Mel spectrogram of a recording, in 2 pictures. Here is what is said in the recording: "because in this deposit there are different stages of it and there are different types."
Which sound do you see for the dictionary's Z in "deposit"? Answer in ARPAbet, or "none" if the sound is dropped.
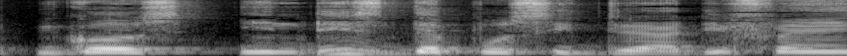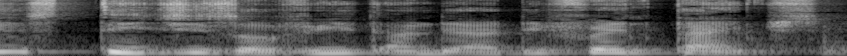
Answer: S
